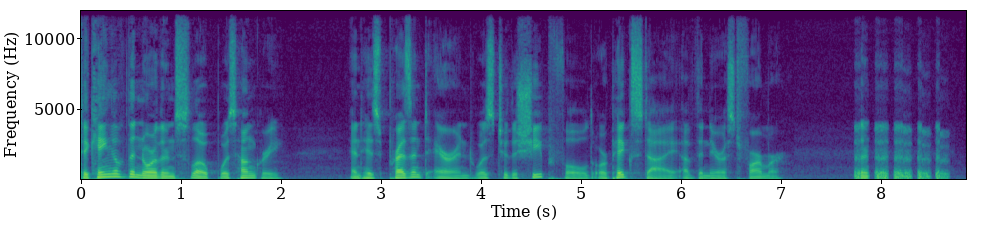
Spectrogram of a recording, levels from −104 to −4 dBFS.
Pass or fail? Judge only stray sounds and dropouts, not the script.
fail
